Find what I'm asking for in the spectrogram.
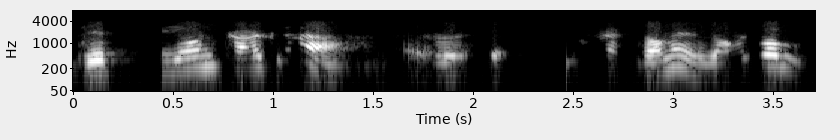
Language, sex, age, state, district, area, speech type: Bengali, male, 18-30, West Bengal, Darjeeling, rural, conversation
